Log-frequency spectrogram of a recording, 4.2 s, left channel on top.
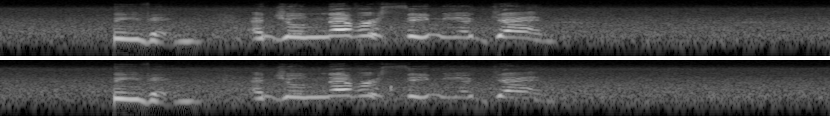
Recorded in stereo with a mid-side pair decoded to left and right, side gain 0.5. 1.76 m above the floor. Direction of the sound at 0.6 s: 10° right.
